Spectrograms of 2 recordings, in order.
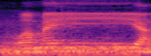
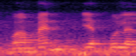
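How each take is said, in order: First: The n merges into a nasalized doubled y. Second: The n is pronounced separately before the y. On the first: The speaker calls it right. "മണിച്ച് കൂട്ടിച്ചേർത്ത് ഉച്ചരിക്കണം" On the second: The speaker calls it wrong. "വമൻ യഖുൽ അല്ല"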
